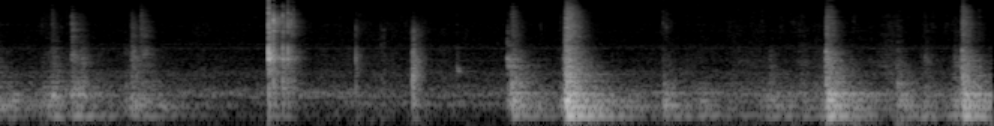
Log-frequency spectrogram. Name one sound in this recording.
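A screwdriver clicks and scrapes against a metal computer case.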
